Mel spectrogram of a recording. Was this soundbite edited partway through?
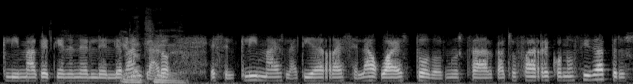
yes; 2 cuts; at 1.4 s, 4.4 s

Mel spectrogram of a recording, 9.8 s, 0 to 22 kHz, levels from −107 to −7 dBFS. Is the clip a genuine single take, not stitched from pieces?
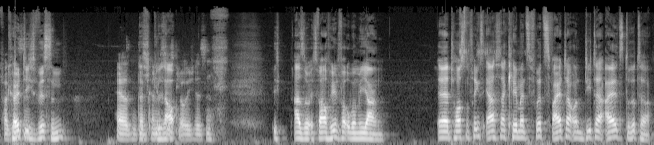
no; 2 cuts; at 4.3 s, 6.4 s

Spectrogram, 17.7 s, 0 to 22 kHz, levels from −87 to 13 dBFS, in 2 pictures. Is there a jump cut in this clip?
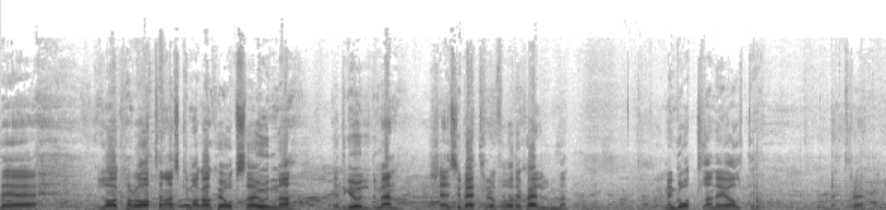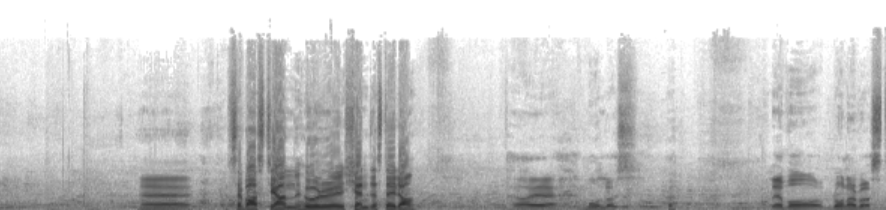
yes; 2 cuts; at 13.9 s, 16.5 s

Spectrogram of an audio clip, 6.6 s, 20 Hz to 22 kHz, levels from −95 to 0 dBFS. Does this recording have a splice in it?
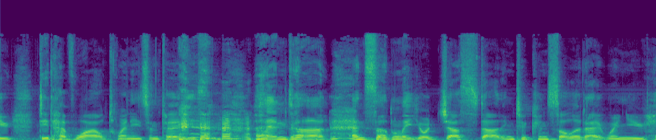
no; 0 cuts

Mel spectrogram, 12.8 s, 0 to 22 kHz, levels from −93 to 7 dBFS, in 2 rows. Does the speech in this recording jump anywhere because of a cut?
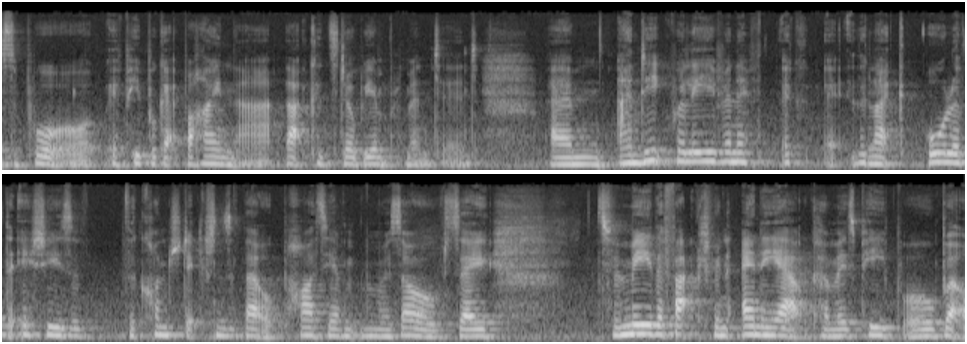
yes; 1 cut; at 5.8 s

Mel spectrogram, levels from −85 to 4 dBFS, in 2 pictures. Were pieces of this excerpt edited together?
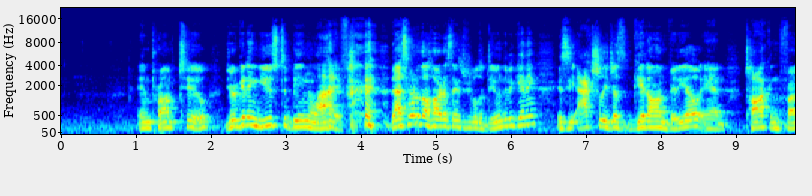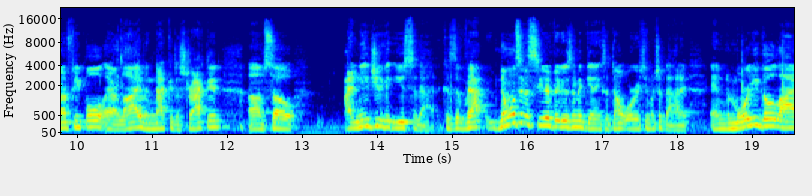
no; 0 cuts

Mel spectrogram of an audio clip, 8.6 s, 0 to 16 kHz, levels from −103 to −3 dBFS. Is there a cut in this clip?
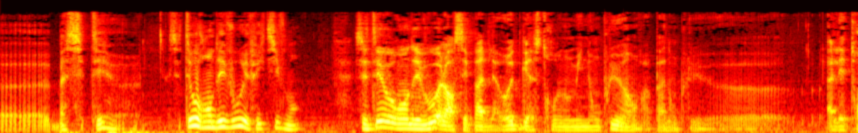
no; 0 cuts

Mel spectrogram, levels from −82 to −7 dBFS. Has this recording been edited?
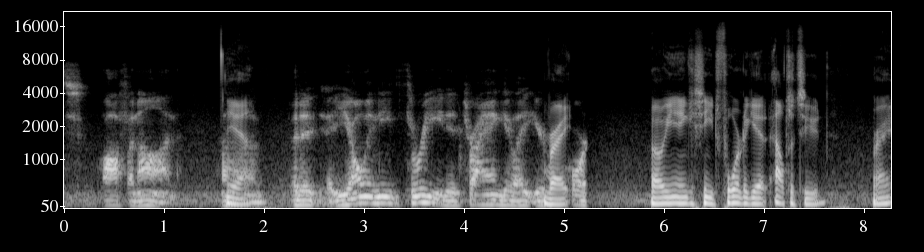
no; 0 cuts

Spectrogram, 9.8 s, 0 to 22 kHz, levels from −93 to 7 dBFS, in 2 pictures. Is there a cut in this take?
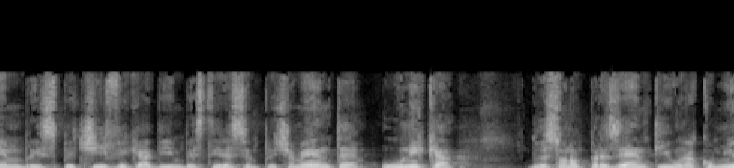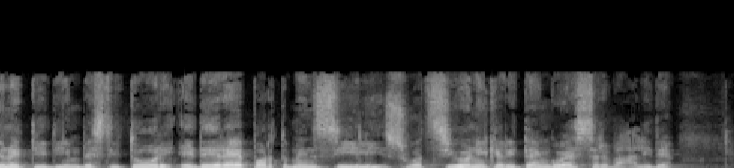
no; 0 cuts

